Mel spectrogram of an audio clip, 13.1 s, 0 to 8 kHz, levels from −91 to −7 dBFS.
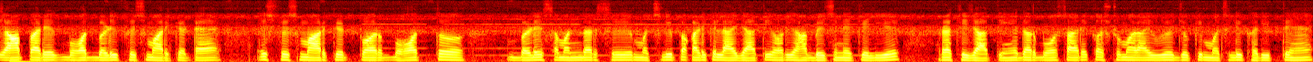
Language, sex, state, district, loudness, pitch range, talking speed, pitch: Hindi, male, Bihar, Bhagalpur, -21 LUFS, 115-120 Hz, 205 wpm, 115 Hz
